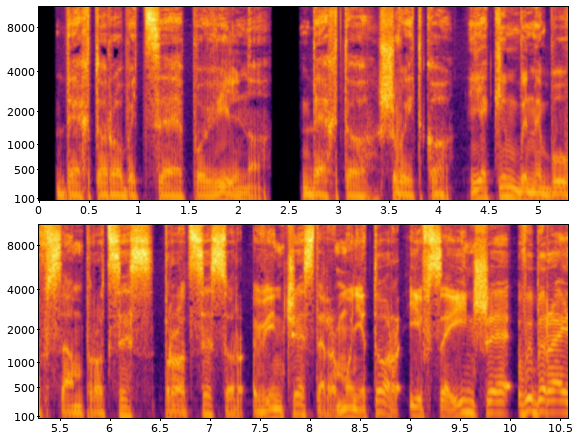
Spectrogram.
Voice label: UKR; audioreklama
